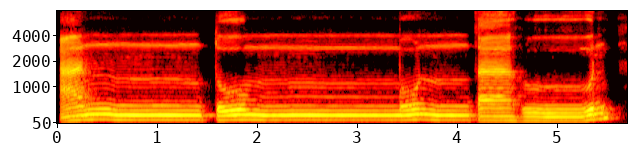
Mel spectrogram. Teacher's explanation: idgham mimi dibaca mendengung ya atau gunah mendengung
